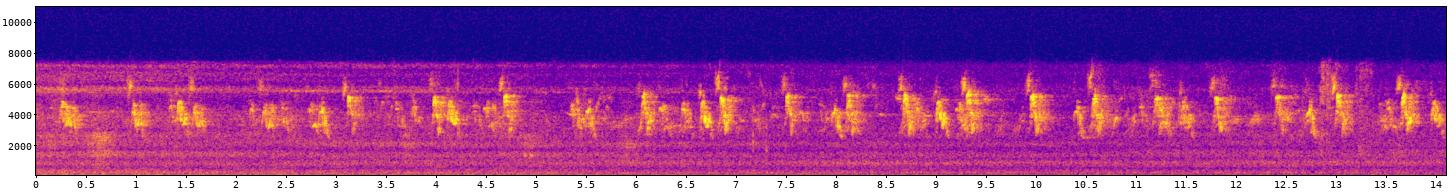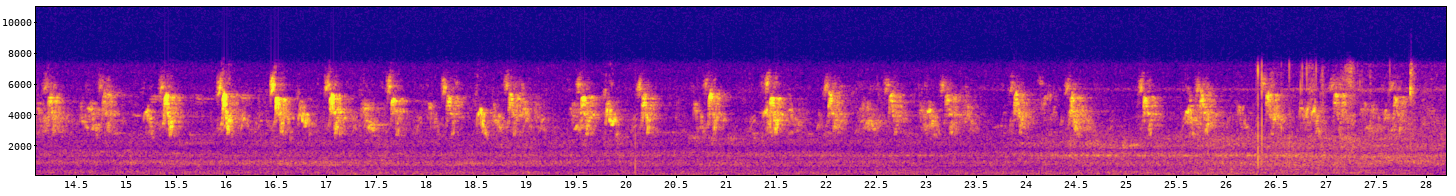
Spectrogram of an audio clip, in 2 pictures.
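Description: Faint bird chirping: short, high calls repeated about twice a second over low outdoor background noise.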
